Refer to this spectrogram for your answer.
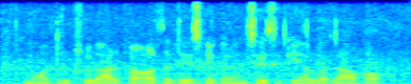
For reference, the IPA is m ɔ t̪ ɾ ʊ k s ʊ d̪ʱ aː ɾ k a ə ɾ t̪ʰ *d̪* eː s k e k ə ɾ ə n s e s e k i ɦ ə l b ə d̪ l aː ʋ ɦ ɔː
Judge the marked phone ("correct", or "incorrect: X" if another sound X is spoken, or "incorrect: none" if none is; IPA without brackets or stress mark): correct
